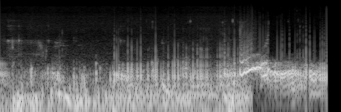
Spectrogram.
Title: Stomach Growl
